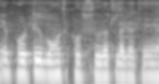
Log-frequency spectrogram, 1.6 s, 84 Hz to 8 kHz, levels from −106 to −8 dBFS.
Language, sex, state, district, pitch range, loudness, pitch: Chhattisgarhi, male, Chhattisgarh, Rajnandgaon, 130-145 Hz, -16 LUFS, 135 Hz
